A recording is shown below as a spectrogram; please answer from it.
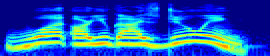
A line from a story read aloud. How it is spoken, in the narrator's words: yelled Tatiana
